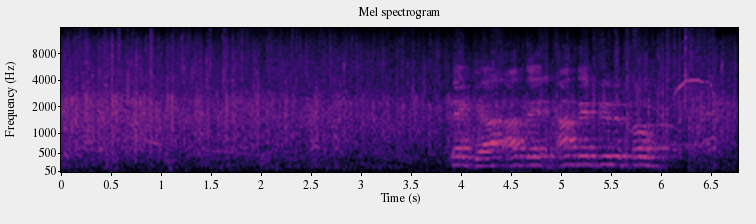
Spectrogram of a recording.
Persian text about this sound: دعوت میکنم برای اهدای تاج به برنده امروز آقای لورل و آقای هاردی تشریف بیارن. تشویقشون کنید لطفا.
